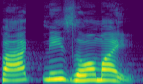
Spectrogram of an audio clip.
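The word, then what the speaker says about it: σπλαγχνίζομαι: So the Greek word spagnisomai, it pronounced as spagnisomai.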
